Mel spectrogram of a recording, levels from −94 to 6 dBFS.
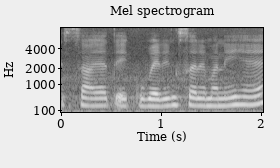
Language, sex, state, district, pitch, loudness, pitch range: Hindi, female, Tripura, West Tripura, 215 Hz, -14 LUFS, 210-230 Hz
